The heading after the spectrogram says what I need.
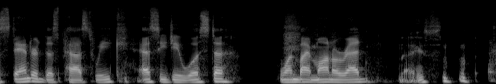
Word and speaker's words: Worcester: Like that pronunciation. Yeah, it was good. I mean, actually, I was pretty good, actually. Nailed Oh, you have it spelt well in the notes. Yeah. WOOOSTR. Still pretty good pronunciation there, yeah.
